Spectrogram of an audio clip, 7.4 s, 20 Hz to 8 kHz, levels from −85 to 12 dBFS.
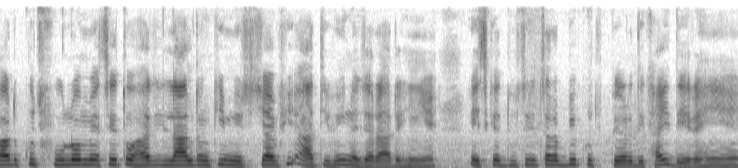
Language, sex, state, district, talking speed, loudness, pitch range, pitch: Hindi, male, Chhattisgarh, Bilaspur, 225 wpm, -18 LUFS, 180-220 Hz, 205 Hz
